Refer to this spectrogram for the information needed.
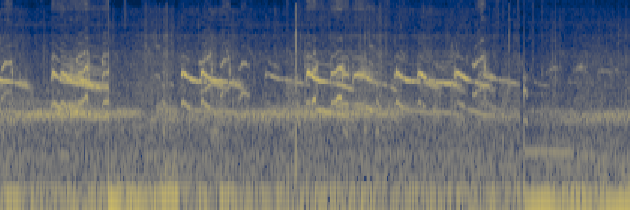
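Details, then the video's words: Male king quail calling: repeated thin whistled notes sliding downward, clustered in quick series over a steady buzzy background hum and low rumble. "Suara unik burung puyuh batu jantan"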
